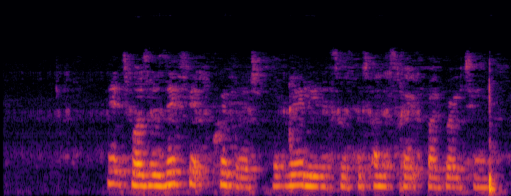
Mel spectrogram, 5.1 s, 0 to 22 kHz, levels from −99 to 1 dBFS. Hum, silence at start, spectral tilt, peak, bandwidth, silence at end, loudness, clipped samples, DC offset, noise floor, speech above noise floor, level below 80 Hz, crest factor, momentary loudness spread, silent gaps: none; 1.05 s; -7.5 dB/octave; -8 dBFS; 7.6 kHz; 0.1 s; -31 LUFS; under 0.1%; under 0.1%; -70 dBFS; 40 dB; -64 dBFS; 22 dB; 11 LU; none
